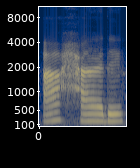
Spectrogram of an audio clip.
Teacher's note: ہے، کفواً احد، ہا کی ادائیگی وسط حلق سے ہوگی، احد، دال کے اوپر قلقلہ ہوگا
